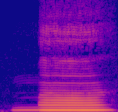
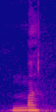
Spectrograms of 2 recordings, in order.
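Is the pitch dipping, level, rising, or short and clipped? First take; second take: level; short. First: The pitch stays level and flat. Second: The syllable is short and clipped. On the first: "First one is a straight ma" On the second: "the last one is like a staccato"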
